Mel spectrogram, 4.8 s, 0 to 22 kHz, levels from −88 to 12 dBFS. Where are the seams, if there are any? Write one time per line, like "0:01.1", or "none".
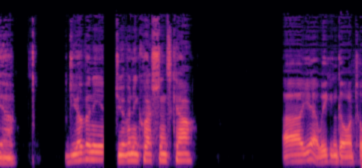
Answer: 0:01.4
